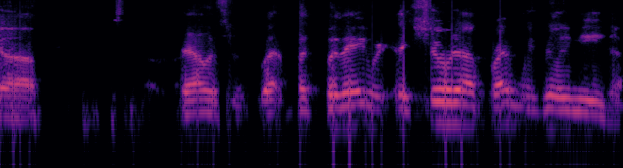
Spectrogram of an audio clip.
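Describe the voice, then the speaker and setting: With a Southern US accent, the speaker talks at a moderate pace in a dry, close sound with no echo. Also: man. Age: 50s. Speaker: caller. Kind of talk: live call-in story. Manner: halting.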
